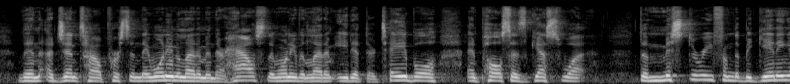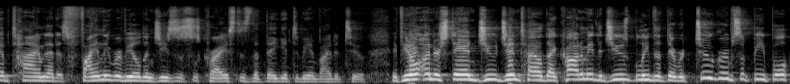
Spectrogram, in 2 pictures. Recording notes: This is audio ripped from the Live Service video.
